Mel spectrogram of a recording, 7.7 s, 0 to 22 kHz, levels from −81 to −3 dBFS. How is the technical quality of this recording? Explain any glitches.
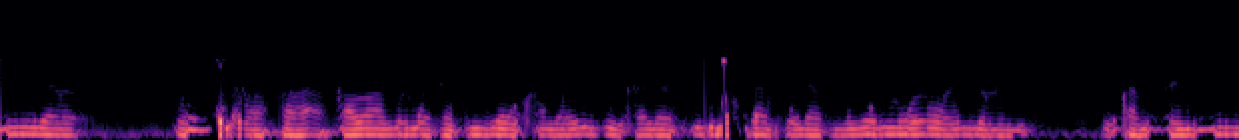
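Pretty rough, honestly. The whole speech clip goes through the Codec 2 vocoder, and the buzzy, robotic character suggests its 3.2 kbit/s mode. Only pitch, voicing, energy and spectral envelope survive, so the voice is rebuilt from sine waves and sounds heavily synthetic.

There are bit errors on digital voice radio at 1.30 to 1.57 s and again at 4.40 to 4.73 s, between "akawa namatatizo nkhala iki" and "anasinde nimeoa nemanye". Flipped bits, something like several percent of them, corrupt the vocoder's frame parameters, so the voice lurches in pitch and level and breaks into warbling, bleepy gibberish.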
